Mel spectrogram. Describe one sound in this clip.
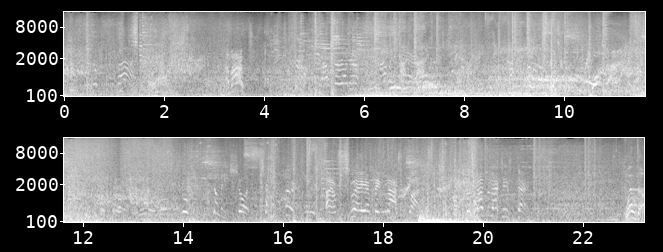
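Weapons clash and slash against creatures in a fierce melee.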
